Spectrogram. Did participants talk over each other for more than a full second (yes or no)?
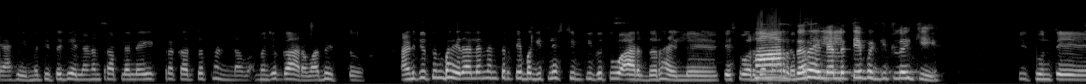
yes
